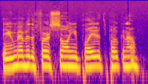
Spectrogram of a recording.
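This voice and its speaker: A man's voice: sits high, level tone, very fast, darkish tone, dry recording, poor audio. An American man speaking casually as a radio show host, interviewing a guest from the studio.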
